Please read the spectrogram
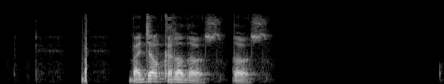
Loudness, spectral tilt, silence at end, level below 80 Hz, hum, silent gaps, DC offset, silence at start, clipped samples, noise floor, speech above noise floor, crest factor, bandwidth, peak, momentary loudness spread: -20 LUFS; -4.5 dB/octave; 1.8 s; -56 dBFS; none; none; under 0.1%; 0.8 s; under 0.1%; under -90 dBFS; over 72 dB; 20 dB; 11.5 kHz; -2 dBFS; 13 LU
